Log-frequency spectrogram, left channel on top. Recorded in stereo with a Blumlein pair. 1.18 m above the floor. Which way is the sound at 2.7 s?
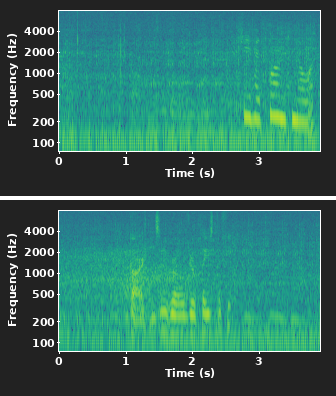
40° left.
